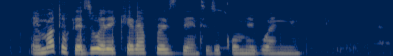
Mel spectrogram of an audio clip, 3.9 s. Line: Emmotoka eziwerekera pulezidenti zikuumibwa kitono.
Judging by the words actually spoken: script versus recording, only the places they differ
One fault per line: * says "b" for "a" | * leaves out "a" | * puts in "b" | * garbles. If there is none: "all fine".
* says "nnyo" for "kitono"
